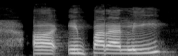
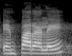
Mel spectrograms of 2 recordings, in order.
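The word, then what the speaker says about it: Imperiale: fully sparkling Imperial collection, or shall we say in Italia, Imparali. Did I say it right? No, Imparale. Well, whatever.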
